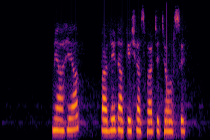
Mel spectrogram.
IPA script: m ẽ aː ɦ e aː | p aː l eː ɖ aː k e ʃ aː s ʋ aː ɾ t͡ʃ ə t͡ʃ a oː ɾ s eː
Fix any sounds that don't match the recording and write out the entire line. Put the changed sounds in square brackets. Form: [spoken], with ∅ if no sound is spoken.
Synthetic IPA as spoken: m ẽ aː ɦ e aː | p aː l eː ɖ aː k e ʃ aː s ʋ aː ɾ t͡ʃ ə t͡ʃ a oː ɾ s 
